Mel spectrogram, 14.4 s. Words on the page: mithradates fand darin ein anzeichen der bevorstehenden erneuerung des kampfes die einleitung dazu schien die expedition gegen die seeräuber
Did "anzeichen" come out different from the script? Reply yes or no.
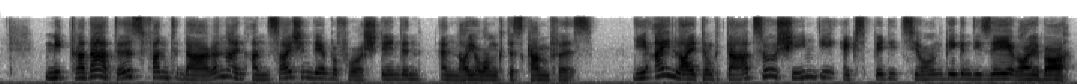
no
